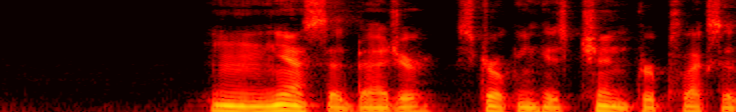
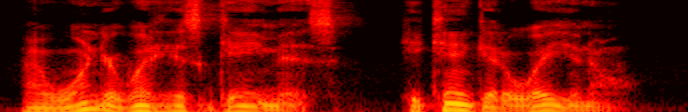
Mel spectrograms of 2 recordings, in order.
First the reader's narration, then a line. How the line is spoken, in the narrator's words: said in a low tone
